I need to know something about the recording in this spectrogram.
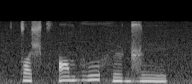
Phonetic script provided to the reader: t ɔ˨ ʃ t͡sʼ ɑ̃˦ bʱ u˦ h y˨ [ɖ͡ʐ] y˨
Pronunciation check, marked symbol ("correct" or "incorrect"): correct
